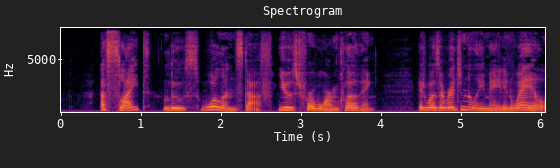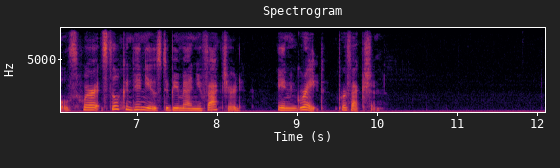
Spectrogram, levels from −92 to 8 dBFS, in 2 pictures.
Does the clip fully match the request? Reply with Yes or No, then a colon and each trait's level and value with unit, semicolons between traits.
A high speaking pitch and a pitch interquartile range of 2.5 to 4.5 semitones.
Yes: high, 215 Hz; average, 3.1 semitones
